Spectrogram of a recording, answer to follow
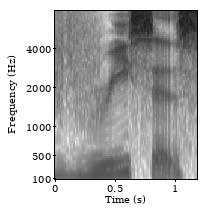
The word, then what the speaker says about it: Reese's: It's Yeah, it's Reese's. Like it rhymes with pieces, not Reese's Pieces.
